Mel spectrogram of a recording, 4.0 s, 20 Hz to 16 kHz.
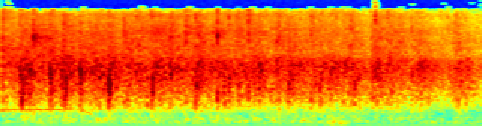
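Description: An audience claps steadily for the news that numbers citywide are down 15.5% year to date, a dense, even patter of many hands that holds at a fairly constant level for a few seconds without fading.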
